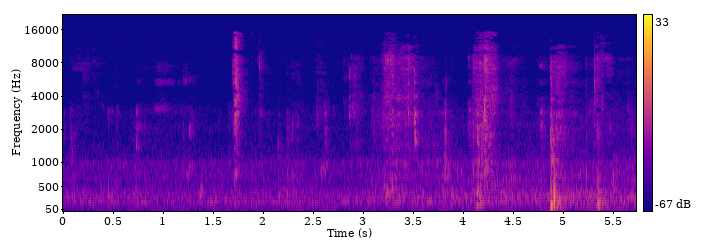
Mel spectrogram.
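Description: Close-up eating sounds: chewing and biting into a shawarma wrap, with scattered small clicks and rustles and a sharper crunch near the end.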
